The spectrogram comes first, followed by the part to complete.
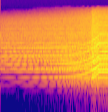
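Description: Electronic music intro: a held synthesizer chord swelling in loudness, with its notes gliding upward in pitch near the end and settling into a new sustained chord.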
